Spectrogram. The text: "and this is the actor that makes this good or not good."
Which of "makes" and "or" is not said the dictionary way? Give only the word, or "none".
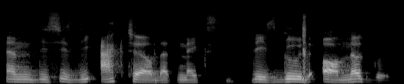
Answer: none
